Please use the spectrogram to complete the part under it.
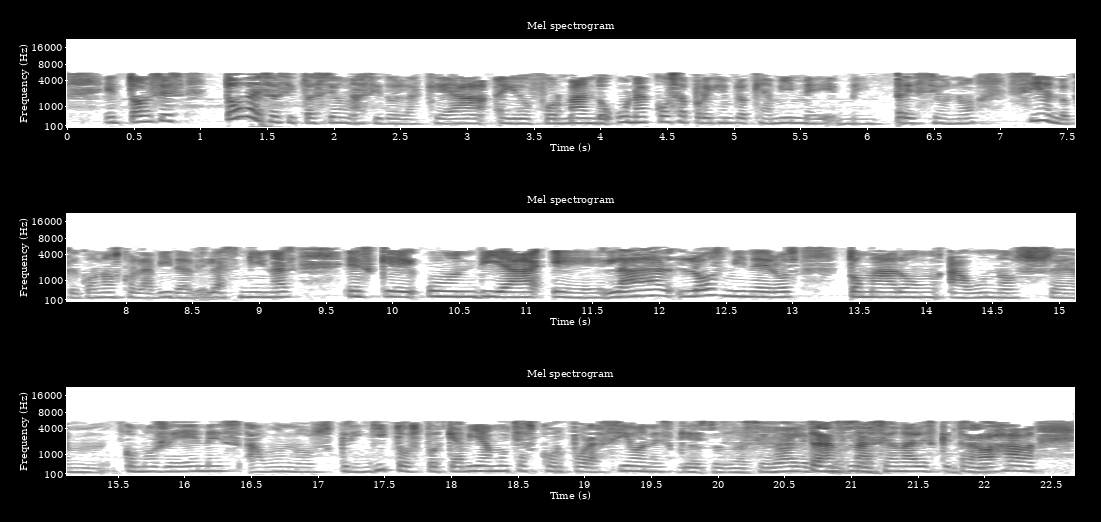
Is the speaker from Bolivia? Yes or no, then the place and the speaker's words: yes; Bolivia; en mi país, en Bolivia, hay muchas mujeres que a partir de, a pesar que yo soy minera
